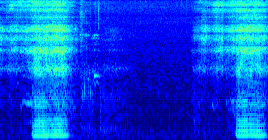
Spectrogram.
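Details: Adult woman snoring in her sleep, recorded by her husband: two loud, low, vibrating inhalations about four seconds apart with quiet exhalations between.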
